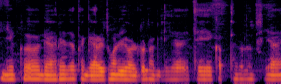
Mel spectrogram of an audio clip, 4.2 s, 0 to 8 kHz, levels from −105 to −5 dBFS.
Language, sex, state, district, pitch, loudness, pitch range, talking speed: Marathi, male, Maharashtra, Nagpur, 115 Hz, -42 LUFS, 110-120 Hz, 200 wpm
